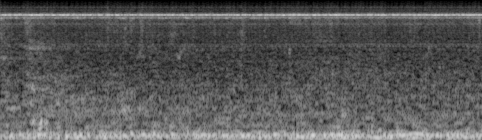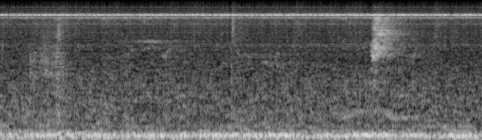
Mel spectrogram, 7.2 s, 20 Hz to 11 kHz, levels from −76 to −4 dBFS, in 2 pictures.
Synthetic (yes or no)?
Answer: yes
